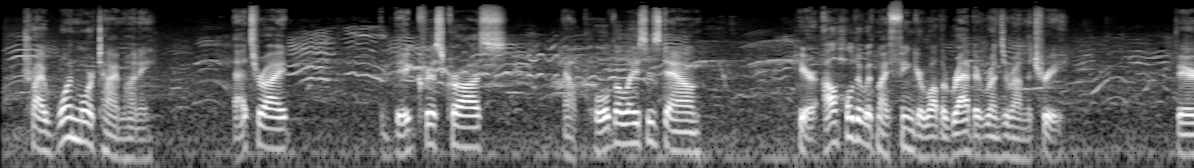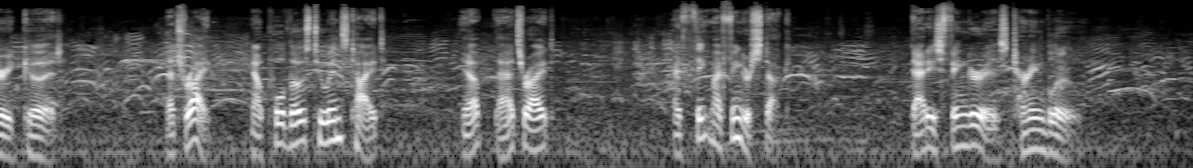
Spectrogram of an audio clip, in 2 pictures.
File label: english american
